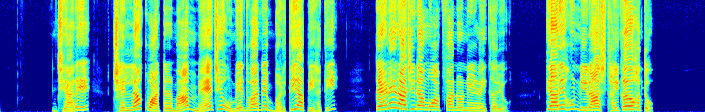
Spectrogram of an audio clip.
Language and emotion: Gujarati, surprised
